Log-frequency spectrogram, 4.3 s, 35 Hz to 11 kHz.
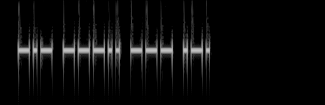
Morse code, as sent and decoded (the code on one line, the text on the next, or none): -.- ---.. --- .-.
K8OR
